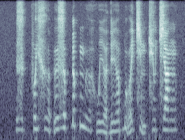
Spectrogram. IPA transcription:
z ɨ˨˩ k̚ f ə˧ j x ɨ̤˨˩ ə̯ ʔ ɨ˧ z ə˦˥ p̚ ɗ ə˦˥ p̚ m ɨ̤˨˩ ə̯ h w i˧˩ ə̯ ɗ i˨˦ ə̯ ɓ ṵ˧˥ ə̯ t͡ɕ ə̰˧˨ m t͡ɕ u˧ t͡ɕ a˧ ŋ

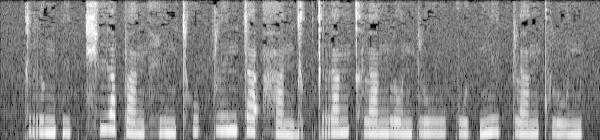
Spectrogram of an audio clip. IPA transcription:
k r ɯ˧ ŋ ʔ i˨˩ ʔ t͡ɕʰ i˥˩ a̯ p a˨˩ ŋ h i˨˩ n tʰ u˦˥ k̚ p l i˥˩ n t a˥˩ ʔ h a˨˩ n d ɯ˨˩ k̚ t r a˦˥ ŋ kʰ l a˦˥ ŋ l o˧ n p l uː˧ k w ɯ˨˩ k̚ n i˥˩ t̚ p l a˦˥ ŋ pʰ l u˧ n

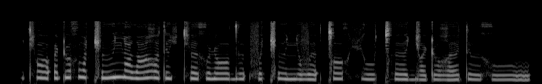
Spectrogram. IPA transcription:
cʰ ɔː ʔ ʌ ʈ u x ðˤ ʌ ǁ ɯː ɲ ɯ ə̯ ðˤ ʌː ʁ ɔ t ɯː ç cʰ əː x u ɳ ɔː d̪ ɯː ʔ f ə ǁ ɯː ɲ ʌ v əː ʔ ǀ ɔː x ç uː ǀʰ əː ɟ ɔ ə̯ ʈ u ʁ əː t ɯː x uː

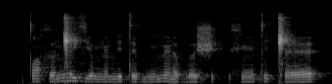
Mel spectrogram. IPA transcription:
tˤ ə̃ x ə ŋ͡ǁ i zʲ ɛ o̯ ŋ ɛ̃ n i t e b ĩ n ɛ̃ ɾ ɜ b ə ʃ | x ẽ t i ǁ ɛ

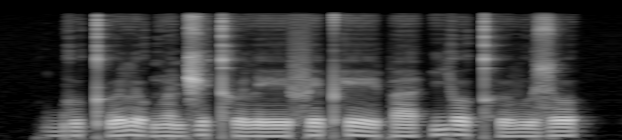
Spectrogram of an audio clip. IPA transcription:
ɡ͡b u˨ kʼ ʊ˨˦ l ʊ˨ ɡʷ ã˨ d͡ʒ ɪ˦ kʰ ʊ˨ l eː˨ f e˦ pʰ eː˦˨ p a˦ | j o˦˨ kʰ ʊ˨ β u˨ z o˦

